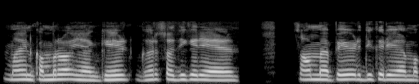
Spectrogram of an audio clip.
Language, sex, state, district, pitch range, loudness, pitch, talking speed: Rajasthani, male, Rajasthan, Nagaur, 210-225 Hz, -15 LUFS, 220 Hz, 230 wpm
